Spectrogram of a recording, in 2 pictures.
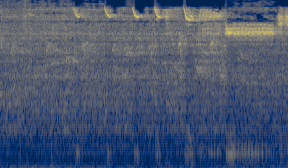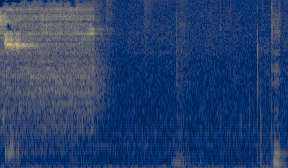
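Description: Savannah Sparrow: a few thin, very high chips, then a sizzling high buzz and a lower closing note, over a steady hiss of room noise.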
